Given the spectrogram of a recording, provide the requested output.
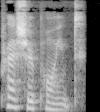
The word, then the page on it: pressure point: American English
